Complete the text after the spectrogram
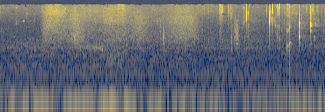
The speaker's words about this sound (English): And then you can hear the sound of water. Is it a waterfall, or perhaps a fountain, or perhaps there is both?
